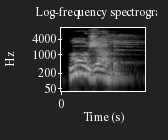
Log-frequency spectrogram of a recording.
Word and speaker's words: mangeable: Et donc, j'ai placé le E entre le G et la voyelle pour obtenir toujours le son J.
